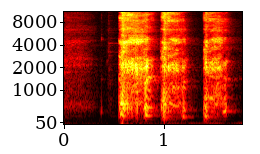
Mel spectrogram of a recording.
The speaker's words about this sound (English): That's my cough. You're welcome.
